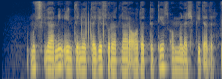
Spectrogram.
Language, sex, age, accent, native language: Uzbek, male, 12-17, Qoraqalpog'iston, Uzbek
